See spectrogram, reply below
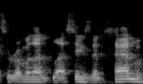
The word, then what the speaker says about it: Khair: Akhair Mubarak is K-H-A-I-R. There's not really an English language equivalent of K-H, so it's Khair.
